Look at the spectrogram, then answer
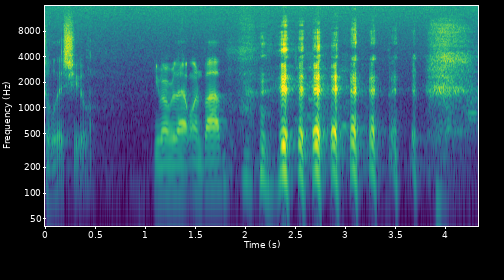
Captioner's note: laughs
